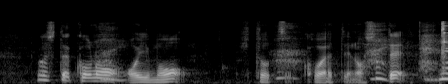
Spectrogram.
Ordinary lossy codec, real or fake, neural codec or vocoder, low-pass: none; real; none; none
